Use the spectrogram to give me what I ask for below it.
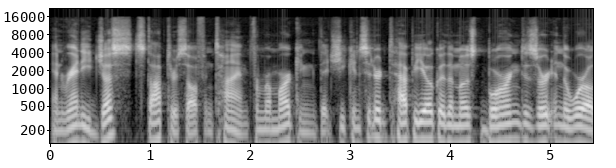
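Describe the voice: The speaker does plain reading aloud. Pitch variation is ordinary.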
